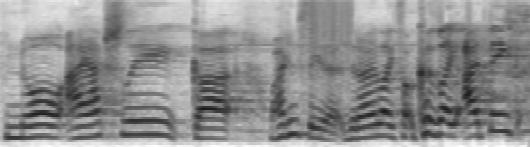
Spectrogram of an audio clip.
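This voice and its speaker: A young woman in her twenties with a New Jersey accent, a journalist talking about her upbringing in a relaxed, slangy interview, full of "like" and restarts. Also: fairly high pitch, brisk. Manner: relaxed slangy talk, many likes and restarts. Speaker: journalist and podcaster guest. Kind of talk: casual interview chat.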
